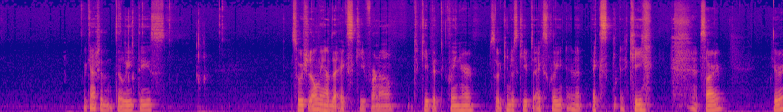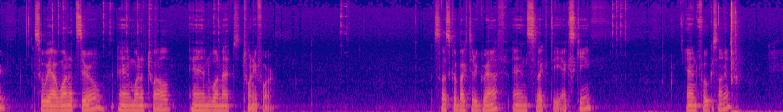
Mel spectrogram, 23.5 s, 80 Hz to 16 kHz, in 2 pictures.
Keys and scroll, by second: 1.8 b, 2.9 x, 22.7 Delete.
